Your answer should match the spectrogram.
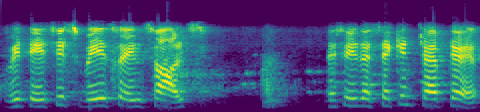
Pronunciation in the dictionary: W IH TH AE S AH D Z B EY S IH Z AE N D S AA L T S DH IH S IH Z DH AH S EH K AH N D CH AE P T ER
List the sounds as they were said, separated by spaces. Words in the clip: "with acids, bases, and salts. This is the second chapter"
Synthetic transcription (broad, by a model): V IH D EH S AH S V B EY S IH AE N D S AA L T S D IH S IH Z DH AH S EH K AH N D CH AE P T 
